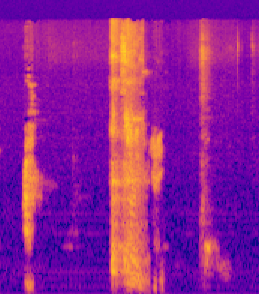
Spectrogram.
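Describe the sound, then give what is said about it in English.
A woman clears her throat in three short, rough bursts separated by brief silences, with the middle one longest and loudest. “Sorry, you were just clearing your throat.”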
